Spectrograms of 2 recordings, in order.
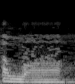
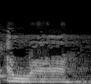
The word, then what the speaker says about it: Allah: right if it's a l a h is Allah you say look say Allah my language my language I want you to pronounce as I want you to pronounce you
